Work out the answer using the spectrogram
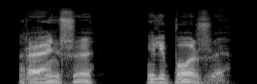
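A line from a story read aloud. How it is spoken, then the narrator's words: Low unhappy drone. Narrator (Russian): прогудел Бронзовый не слишком радостно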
